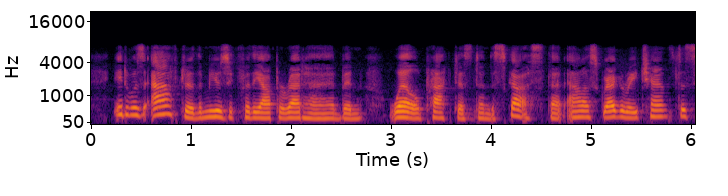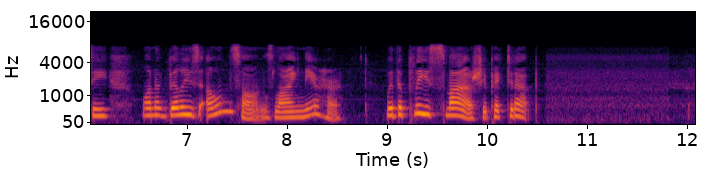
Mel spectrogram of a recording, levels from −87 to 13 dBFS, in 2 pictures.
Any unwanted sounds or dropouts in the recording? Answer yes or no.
no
